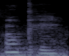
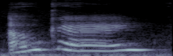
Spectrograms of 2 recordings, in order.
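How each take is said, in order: First: It is said in a curt, displeased tone. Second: It is said in a light, agreeable tone. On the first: Something is wrong. "that means something ain't right" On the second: Everything is fine and agreed. "that means one thing. That's like yeah"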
